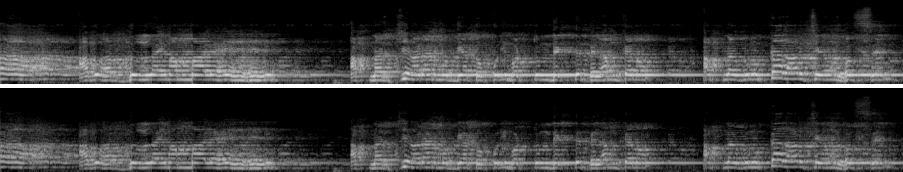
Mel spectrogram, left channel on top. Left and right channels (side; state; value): right; quieter; 6.8 dB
